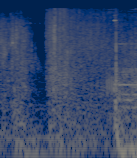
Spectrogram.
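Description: Water splashes as a large fish breaks the surface.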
